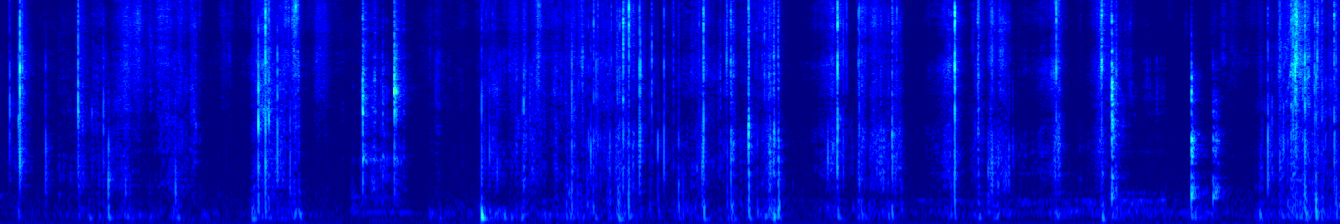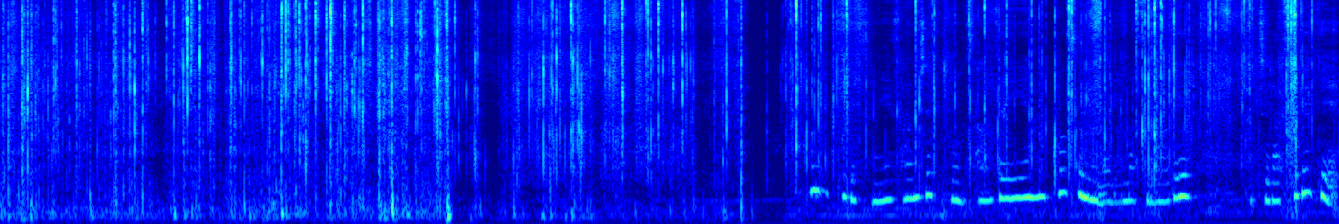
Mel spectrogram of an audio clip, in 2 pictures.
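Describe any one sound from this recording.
Thin plastic crinkles and rustles close by.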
